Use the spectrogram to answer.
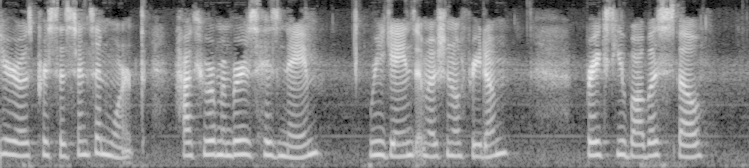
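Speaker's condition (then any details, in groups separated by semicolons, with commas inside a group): No condition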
